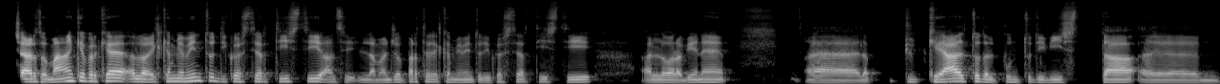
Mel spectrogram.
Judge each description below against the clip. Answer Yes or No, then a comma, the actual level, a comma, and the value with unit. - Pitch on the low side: Yes, low, 115 Hz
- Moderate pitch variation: Yes, average, 3.7 semitones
